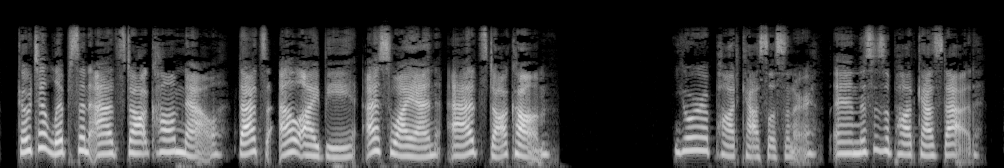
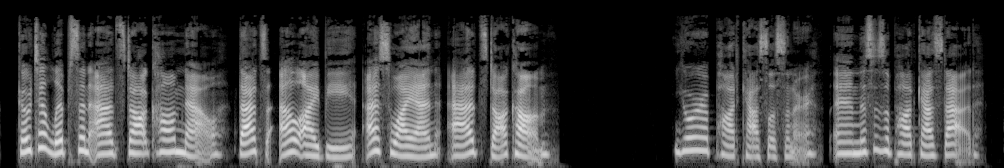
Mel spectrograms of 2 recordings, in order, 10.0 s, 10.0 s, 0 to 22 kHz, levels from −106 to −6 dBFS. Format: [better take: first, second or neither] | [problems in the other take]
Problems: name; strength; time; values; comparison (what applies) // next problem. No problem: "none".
second | garbled, watery; slightly; nothing above 10.5 kHz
